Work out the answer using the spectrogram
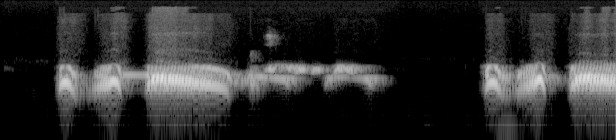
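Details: Spotted dove decoy calling repeatedly to stir rivals to fight: a stuttered pair of notes, a long loud falling coo and soft trailing notes, then the next phrase beginning.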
